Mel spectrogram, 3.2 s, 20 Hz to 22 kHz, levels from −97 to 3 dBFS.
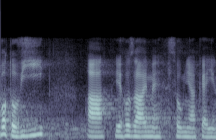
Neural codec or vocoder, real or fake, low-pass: none; real; 7.2 kHz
